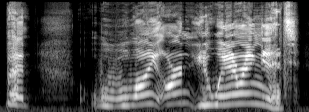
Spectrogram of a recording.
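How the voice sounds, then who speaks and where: A woman's voice: high-pitched, bright, forceful tone. A woman voicing an anxious, protective young male dragon who halts and stammers, in a fan fiction reading. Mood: panicked. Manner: halting, stammering.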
